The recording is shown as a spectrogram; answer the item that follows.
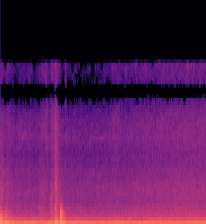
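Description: Lawn mower engine running steadily in the background, with two knocks, one at the very start and another about a second in, as a large painted canvas is set in place.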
